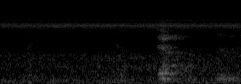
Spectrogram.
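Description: Faint steady chirring of crickets, an even high-pitched hum, with one brief soft sound near the end.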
